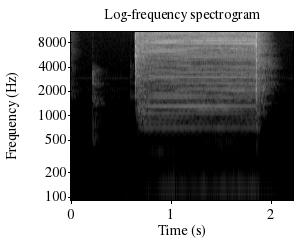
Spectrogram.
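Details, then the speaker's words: Barber clipper with magnetic motor after maintenance and blade alignment: short burst of steady high buzz starting and stopping cleanly, no rattle or wavering; noisy by nature but motor healthy. "La máquina es ruidosa, de por sí estas máquinas son muy ruidosas, pero pues hacen un excelente trabajo."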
